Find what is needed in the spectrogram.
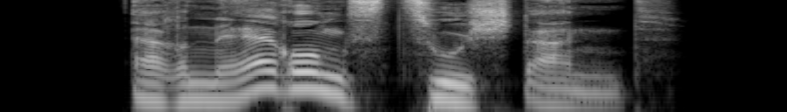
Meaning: nutritional status
- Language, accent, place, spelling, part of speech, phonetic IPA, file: German, Germany, Berlin, Ernährungszustand, noun, [ɛɐ̯ˈnɛːʁʊŋsˌt͡suːʃtant], De-Ernährungszustand.ogg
